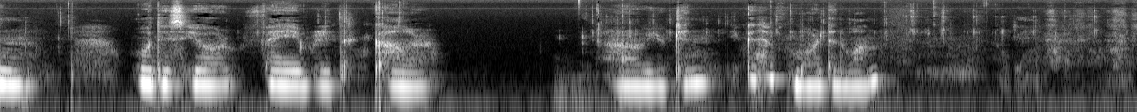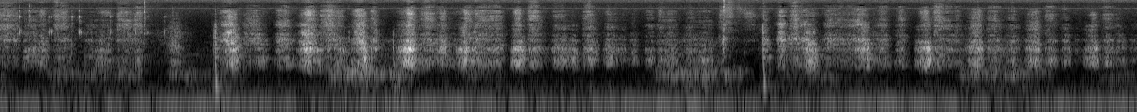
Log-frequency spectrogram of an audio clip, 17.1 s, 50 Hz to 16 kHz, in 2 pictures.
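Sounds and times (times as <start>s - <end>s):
soft breathing: 0.4s - 1.0s, 6.6s - 12.0s
pen scratching on paper: 7.6s - 17.0s.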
